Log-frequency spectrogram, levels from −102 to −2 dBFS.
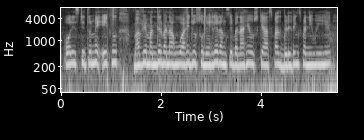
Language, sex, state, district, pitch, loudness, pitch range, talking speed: Hindi, female, Jharkhand, Jamtara, 235 Hz, -26 LUFS, 225-245 Hz, 250 wpm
